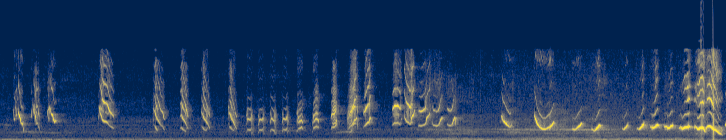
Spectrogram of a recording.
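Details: Actively singing Sumatran black-naped oriole, Aceh type, reproducing white-rumped shama song: a fast run of sharp high chirps and ticking notes, building into rising whistled slurs and a louder warbled ending.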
